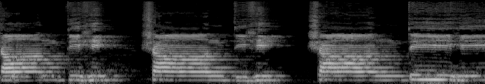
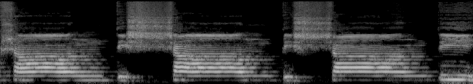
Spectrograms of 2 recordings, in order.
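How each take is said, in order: First: Each word ends separately with an audible 'hi'. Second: The words run together smoothly without any break. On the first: Each word is read exactly as written, breaking the rhythm. "ভেঙে বলেন, তখন ওই ইহি ইহিটা শুনতে পাবেন" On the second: The sandhi is applied so the rhythm stays intact. "সন্ধি করে করে কি বলি"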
